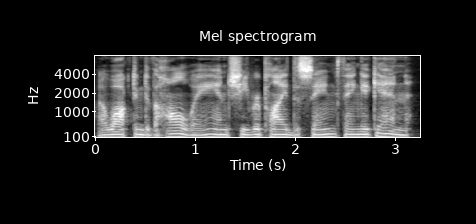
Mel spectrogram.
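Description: A man narrating first-person horror stories in a steady, measured way. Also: deep voice. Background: faint music.

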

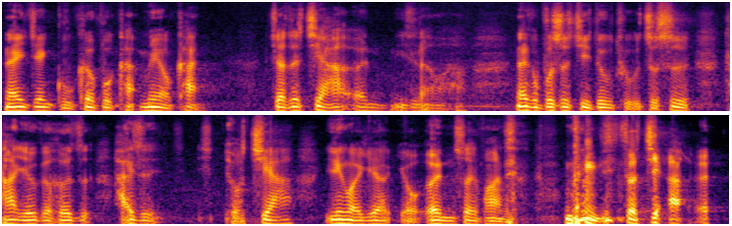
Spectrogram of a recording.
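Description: A man with a fairly low voice preaching in a Taiwanese Mandarin accent. He tells stories with energy and keeps tossing rhetorical questions to the congregation. He chuckles at his own jokes as he goes. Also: fairly even intonation, fairly quick. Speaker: pastor. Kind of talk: sermon. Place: church.

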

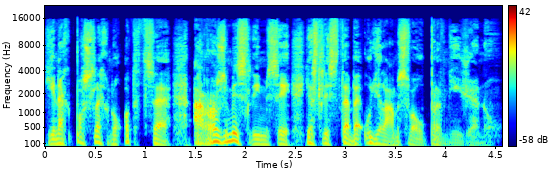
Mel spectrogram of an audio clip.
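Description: A man's voice: low voice, big pitch swings, pushed and bright, a little hiss or hum, heavily acted. Man doing a brutish bullying young warrior. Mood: hissing threat. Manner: harsh, bullying, barking. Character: brutish arrogant young warrior, chieftain's son.

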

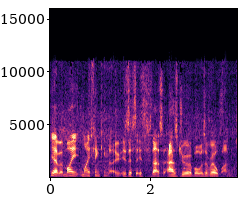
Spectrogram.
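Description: Earnest man with lively pitch outdoors. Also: a little fast. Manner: earnest, surprised, lively intonation. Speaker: travel vlogger. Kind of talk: casual chat while walking. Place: busy outdoor street market. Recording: loud outdoor noise behind.

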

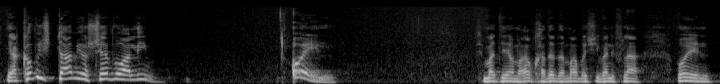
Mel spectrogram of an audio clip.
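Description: Rabbi, male, lively storytelling sermon; high voice with big pitch swings, acts out characters. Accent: Israeli Hebrew. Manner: animated, acts out characters and cries out.

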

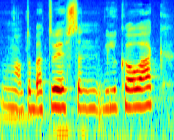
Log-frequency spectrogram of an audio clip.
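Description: A woman's voice: on the high side, flat delivery, unhurried, a little hiss or hum. A woman giving casual gameplay commentary, chatty and thinking aloud as she plays. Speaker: gamer.

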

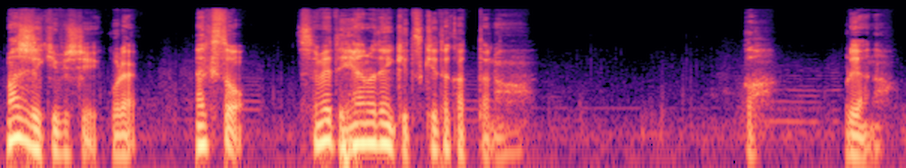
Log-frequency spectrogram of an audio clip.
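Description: A young man with a Kansai accent plays through a horror game, keeping his voice low and then yelping when startled. His pitch swings all over the place. The sound is dry and close, with no room echo. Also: animated, fast, husky. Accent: Kansai Japanese. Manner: jumpy, yelps and mutters to himself, talks himself down. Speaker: game streamer.

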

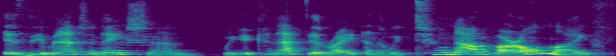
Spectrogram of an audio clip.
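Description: A woman coach gives a reflective motivational talk, leaning on repeated phrases for emphasis. Her voice sits at a middle pitch. The room around her is roomy and echoey. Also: animated, moderate pace. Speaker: fitness and mindset coach.

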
